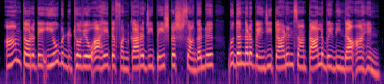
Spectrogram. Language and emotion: Sindhi, neutral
